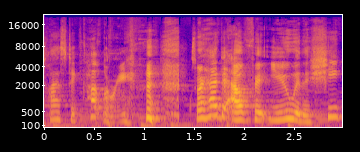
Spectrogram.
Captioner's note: chuckling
